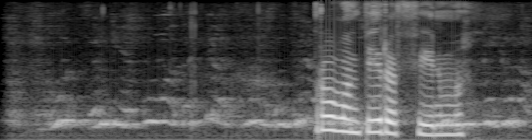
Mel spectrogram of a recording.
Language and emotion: Russian, neutral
